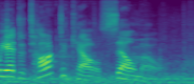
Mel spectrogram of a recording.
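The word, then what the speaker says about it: Calcelmo: I thought we had to talk to Cal Selmo. Keep wanting to call him Calchelmo, but I think it's Selmo. That's how Enier pronounced it.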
